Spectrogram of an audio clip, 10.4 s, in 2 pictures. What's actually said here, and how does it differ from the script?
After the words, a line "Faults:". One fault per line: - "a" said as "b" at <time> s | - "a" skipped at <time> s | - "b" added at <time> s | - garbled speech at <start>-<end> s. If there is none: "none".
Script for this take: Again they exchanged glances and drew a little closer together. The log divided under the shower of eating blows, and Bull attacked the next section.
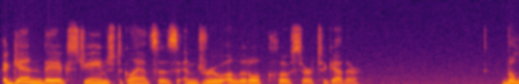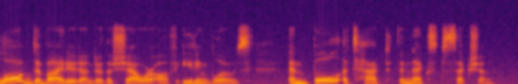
Again they exchanged glances and drew a little closer together. The log divided under the shower off eating blows, and Bull attacked the next section.
Faults:
- "of" said as "off" at 6.7 s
